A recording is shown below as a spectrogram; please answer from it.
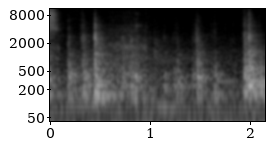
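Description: A 3D-printed plastic duct adapter being pushed and worked into the tight exhaust slot on the back of a K40 laser cutter's sheet-metal case: a few short scrapes and knocks of plastic against metal, the loudest near the end.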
